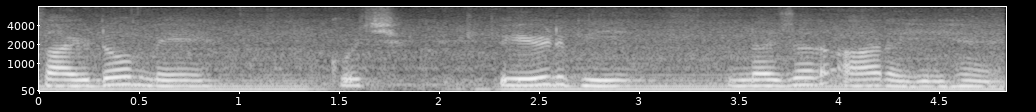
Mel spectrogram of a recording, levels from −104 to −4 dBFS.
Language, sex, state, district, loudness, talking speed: Hindi, female, Punjab, Fazilka, -17 LUFS, 110 wpm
